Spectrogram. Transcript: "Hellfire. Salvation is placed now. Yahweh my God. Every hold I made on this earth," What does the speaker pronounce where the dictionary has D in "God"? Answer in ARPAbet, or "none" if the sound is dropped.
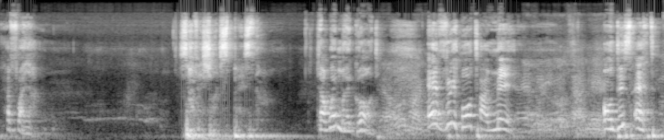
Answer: D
